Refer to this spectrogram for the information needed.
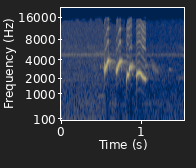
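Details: One quick phrase from a female red-whiskered bulbul calling for a strong male: four sharp, descending whistled notes delivered in about half a second, loud against faint background noise.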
